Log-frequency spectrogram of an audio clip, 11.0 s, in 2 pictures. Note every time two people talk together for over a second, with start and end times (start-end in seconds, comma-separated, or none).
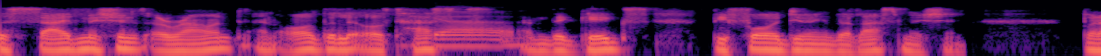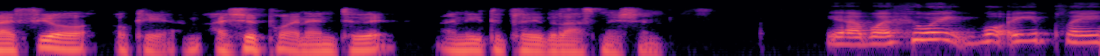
none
